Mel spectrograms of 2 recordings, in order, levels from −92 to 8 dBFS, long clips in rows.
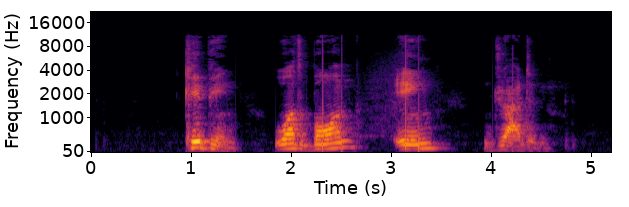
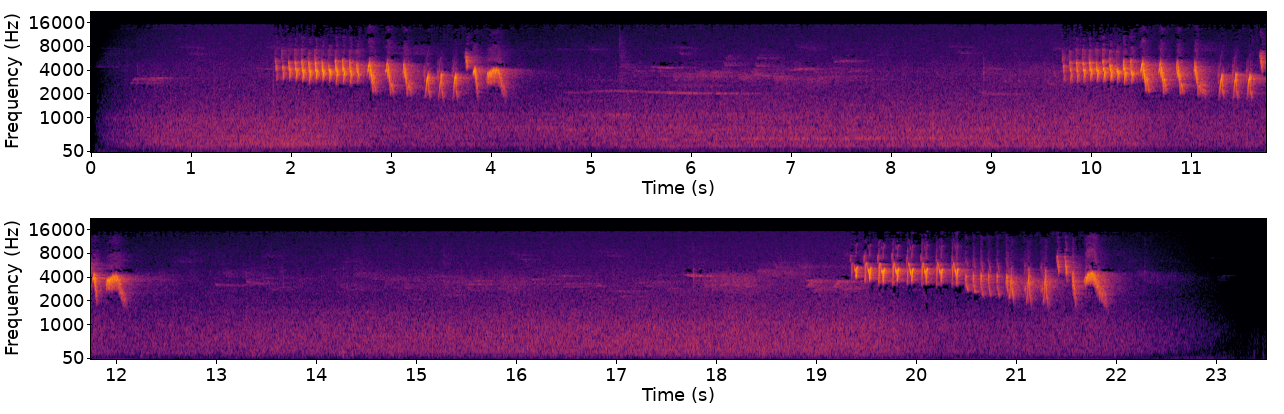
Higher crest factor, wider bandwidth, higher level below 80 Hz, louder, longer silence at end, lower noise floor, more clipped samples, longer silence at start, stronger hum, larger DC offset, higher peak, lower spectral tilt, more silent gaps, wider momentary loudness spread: about the same, 20 dB vs 24 dB; second, 10.5 kHz vs 15.5 kHz; first, -58 dBFS vs -74 dBFS; second, -19 LUFS vs -16 LUFS; second, 0.75 s vs 1.55 s; about the same, -77 dBFS vs -74 dBFS; neither; second, 0.95 s vs 1.6 s; neither; neither; about the same, 0 dBFS vs 0 dBFS; first, -7.5 dB/octave vs 1.5 dB/octave; neither; second, 21 LU vs 28 LU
